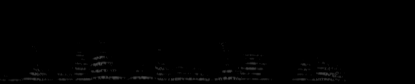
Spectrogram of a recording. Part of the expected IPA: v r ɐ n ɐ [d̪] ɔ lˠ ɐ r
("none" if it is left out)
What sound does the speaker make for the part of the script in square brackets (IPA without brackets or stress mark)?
d̪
